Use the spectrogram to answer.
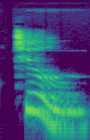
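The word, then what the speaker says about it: tomb: o m b as two and not term or two b is silent so two two in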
